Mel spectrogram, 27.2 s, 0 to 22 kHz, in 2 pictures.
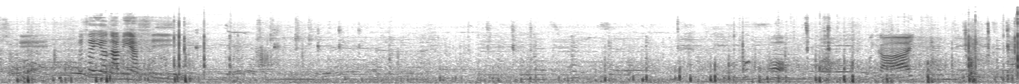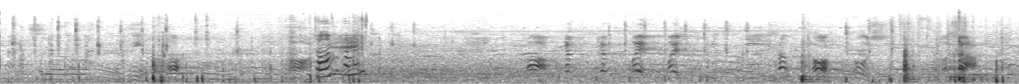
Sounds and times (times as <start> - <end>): Clip-clop: 0.0 - 27.1.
